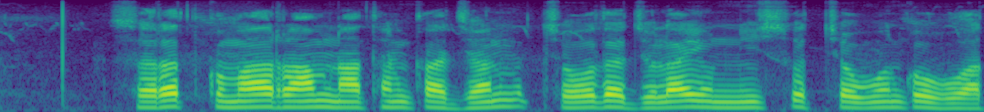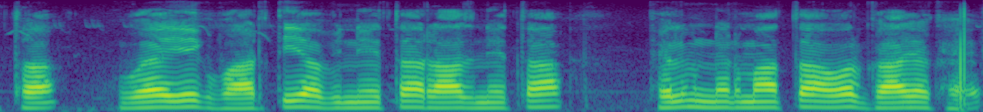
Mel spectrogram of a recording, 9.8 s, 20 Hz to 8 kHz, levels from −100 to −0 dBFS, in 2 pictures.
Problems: background sounds at intervals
